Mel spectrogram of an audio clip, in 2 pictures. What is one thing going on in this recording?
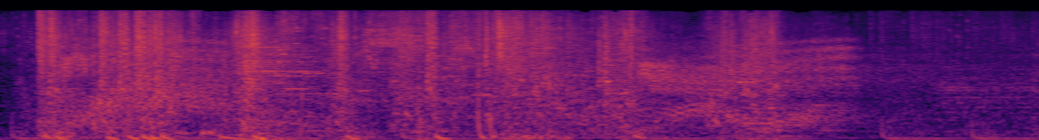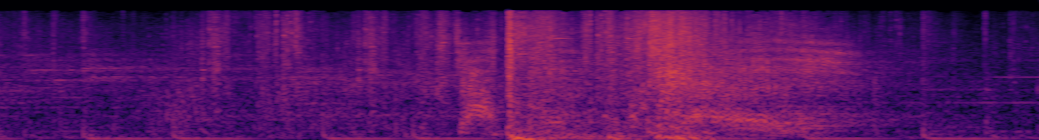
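Gunshots and blasts crackle in quick bursts.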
